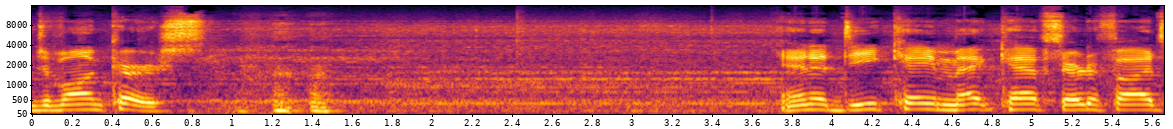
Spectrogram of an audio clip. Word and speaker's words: Kearse: that's nice Javon Cur I'll say it right for Genesis one time Javon Cur and a DK metf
